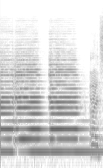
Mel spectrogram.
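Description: A fiddle bows a sustained D with the open D string, an octave apart and in tune, ringing close and clear, with bow changes and a brief shift near the end.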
